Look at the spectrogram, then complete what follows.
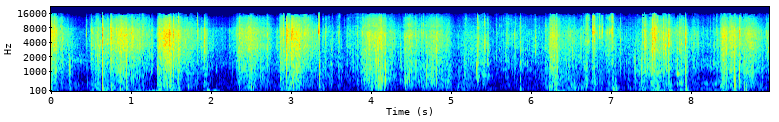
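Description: Footsteps crunching through dry fallen leaves and twigs on a forest floor, at a walking pace of roughly one step a second.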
